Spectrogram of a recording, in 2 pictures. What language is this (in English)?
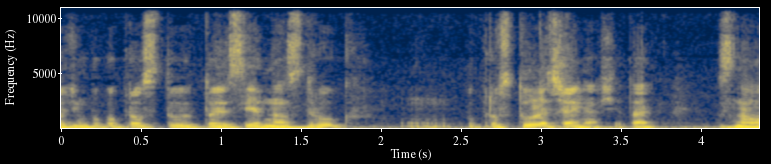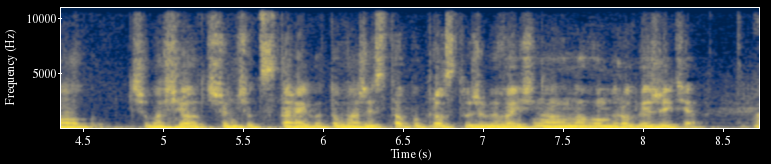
Polish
